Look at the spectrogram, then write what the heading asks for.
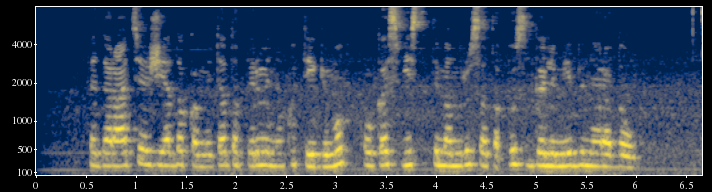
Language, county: Lithuanian, Vilnius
